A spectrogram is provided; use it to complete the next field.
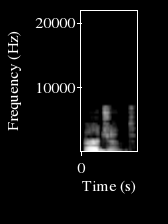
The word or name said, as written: urgent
